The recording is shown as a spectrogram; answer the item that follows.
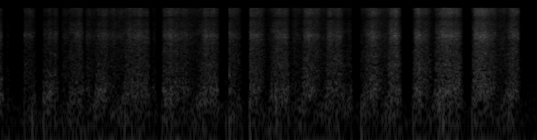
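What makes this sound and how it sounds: A wooden graphite pencil writes cursive on a lined grey paper notebook page, giving a dry, bright scratching with no low end. The strokes come in short bursts separated by brief gaps, with about thirteen separate strokes audible.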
